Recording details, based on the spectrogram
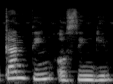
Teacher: sonaría como ng al final de canting o singing en inglés. Es decir, es una consonante velar nasal.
